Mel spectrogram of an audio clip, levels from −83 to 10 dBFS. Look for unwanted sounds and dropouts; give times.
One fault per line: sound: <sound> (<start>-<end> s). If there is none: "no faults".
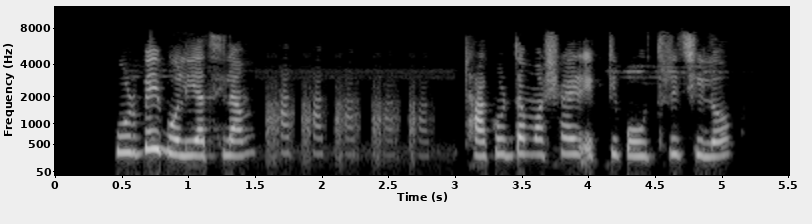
sound: laugh (1.6-2.9 s)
